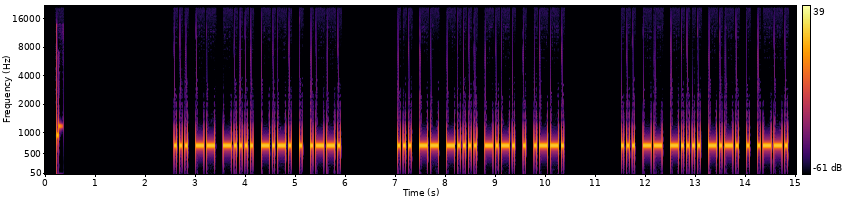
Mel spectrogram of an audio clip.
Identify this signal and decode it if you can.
Morse code, heard as a keyed tone, about 22 wpm, 700 Hz. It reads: SM6CEP SM6CEP SM6CEP
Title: DXCC-100 Call Signs - 6 Characters - Repeated 3x - 22wpm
